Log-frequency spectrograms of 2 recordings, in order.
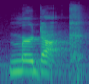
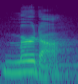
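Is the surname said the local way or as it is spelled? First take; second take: local; as spelled. First: The surname is pronounced the local way. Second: The surname is pronounced as it is spelled. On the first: The speaker calls it right. "in South Carolina, ... So it is Alec Murdoch" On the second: The speaker calls it wrong. "say it like it's spelled"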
